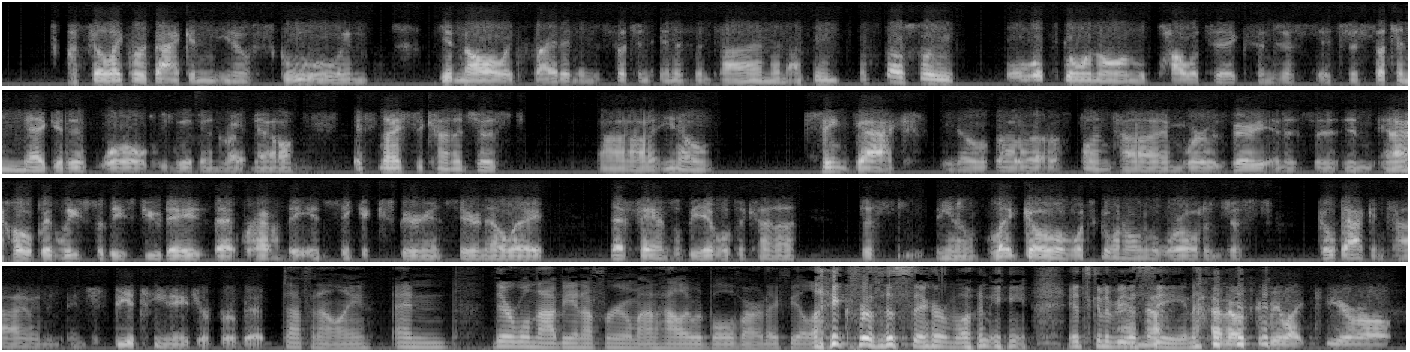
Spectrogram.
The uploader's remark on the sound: We hopped on the phone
